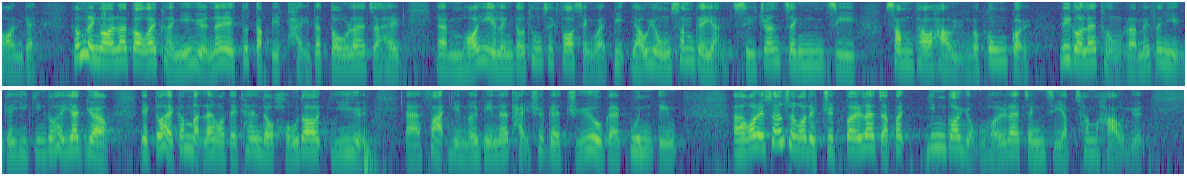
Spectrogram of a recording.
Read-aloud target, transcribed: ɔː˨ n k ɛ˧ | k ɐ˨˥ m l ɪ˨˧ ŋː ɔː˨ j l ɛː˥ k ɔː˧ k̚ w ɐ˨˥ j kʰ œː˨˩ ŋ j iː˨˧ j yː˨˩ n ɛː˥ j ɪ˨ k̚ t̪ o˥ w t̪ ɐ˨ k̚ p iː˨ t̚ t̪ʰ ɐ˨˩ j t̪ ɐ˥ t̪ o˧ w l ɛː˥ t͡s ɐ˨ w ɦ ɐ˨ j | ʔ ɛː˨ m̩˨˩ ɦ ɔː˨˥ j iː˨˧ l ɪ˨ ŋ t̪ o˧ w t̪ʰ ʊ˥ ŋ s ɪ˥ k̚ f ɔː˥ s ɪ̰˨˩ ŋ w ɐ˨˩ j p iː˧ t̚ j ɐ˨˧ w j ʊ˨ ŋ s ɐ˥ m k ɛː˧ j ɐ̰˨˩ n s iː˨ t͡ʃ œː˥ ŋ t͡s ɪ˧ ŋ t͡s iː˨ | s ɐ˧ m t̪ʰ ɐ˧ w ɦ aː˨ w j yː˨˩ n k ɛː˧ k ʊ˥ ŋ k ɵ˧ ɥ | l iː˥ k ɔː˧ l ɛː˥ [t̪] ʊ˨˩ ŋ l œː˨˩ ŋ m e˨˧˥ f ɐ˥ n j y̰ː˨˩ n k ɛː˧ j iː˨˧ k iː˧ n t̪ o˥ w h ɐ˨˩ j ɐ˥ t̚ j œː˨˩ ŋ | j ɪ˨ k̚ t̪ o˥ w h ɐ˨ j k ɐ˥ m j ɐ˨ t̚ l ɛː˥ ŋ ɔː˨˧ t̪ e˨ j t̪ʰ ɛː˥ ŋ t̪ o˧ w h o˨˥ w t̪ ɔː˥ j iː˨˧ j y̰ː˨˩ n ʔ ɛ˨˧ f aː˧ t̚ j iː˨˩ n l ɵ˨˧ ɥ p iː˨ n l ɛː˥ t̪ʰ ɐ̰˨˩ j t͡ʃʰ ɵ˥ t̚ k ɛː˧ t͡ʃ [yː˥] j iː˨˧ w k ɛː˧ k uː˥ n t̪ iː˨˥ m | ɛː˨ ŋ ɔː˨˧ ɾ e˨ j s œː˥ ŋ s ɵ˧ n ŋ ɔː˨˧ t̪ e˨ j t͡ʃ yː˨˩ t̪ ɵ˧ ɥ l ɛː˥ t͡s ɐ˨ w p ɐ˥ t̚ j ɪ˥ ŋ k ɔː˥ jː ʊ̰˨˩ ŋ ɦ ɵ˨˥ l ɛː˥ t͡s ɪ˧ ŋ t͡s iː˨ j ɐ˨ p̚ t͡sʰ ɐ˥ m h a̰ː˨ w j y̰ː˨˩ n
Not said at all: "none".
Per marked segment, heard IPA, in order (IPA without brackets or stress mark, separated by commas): t̪ʰ, yː˨˥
